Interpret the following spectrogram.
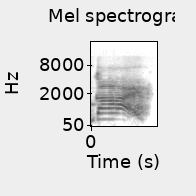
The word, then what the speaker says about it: guard: Next देखो गार्ड. GUARD गार्ड. यहाँ पर भी U साइलेंट है.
